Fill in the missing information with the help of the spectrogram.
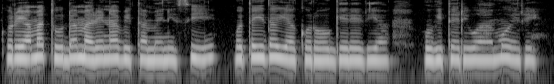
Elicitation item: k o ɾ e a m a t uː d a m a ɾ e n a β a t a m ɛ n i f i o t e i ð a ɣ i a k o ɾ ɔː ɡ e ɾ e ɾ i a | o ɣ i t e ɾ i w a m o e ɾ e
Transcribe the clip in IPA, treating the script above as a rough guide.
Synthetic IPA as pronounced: k o ɾ e a m a t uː d a m a ɾ e n a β i t a m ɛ n i s i o t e i ð a ɣ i a k o ɾ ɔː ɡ e ɾ e ɾ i a | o ɣ i t e ɾ i w a m o e ɾ e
